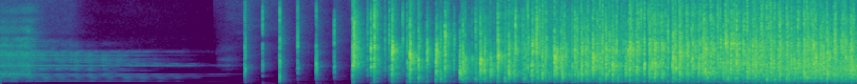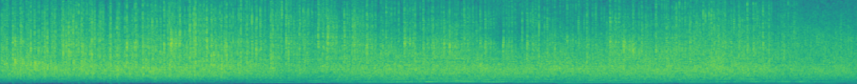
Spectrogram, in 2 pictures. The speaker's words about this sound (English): All over the world, children clapped, and as they clapped, Tink's light grew stronger, and she popped out of her bed and flashed through the room, merrier than ever.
